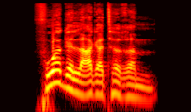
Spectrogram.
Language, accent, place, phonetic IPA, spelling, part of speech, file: German, Germany, Berlin, [ˈfoːɐ̯ɡəˌlaːɡɐtəʁəm], vorgelagerterem, adjective, De-vorgelagerterem.ogg
- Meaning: strong dative masculine/neuter singular comparative degree of vorgelagert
